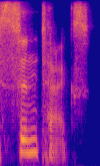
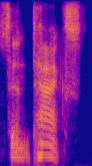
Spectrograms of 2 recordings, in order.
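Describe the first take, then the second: First: The stress is on the first syllable. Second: The stress is on the second syllable. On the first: The speaker calls it right. "It should be syntax" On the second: The speaker calls it wrong. "you need to pronounce the second syllable"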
